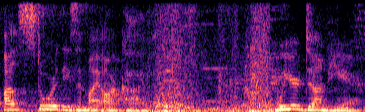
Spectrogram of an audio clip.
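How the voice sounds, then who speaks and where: An echoing, wise game guide. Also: female voice, lowish voice, lively intonation. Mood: composed, purposeful. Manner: composed, deliberate, instructive. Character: calm, wise female guide, a sentient sanctum advising a warrior. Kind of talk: video game cutscene acting. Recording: echoing voice over game music.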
